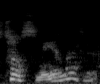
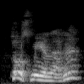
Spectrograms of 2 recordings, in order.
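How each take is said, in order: First: Quiet repeated order. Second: Commanding order. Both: Acted. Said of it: "She goes".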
